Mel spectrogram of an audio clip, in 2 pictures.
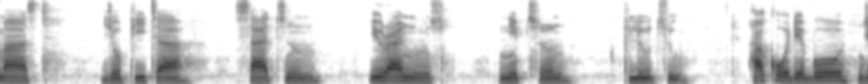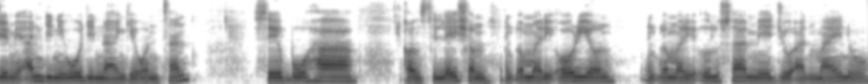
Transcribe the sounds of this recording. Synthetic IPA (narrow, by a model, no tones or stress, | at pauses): mast | d͡ʒɔpitʰa | satum | ʔiɾanusː | ip̚tʰɔn | plutʰu | hakɔdɛbɔnd͡ʒɛmiʔa̰nːdiniwodinaŋɡɛwɔntʰan | sɛjbɔɦa | kɔnstɛleʃɔnɛ̰nɗɔmaɾḭʔɔɾiɔn | ɛnɗɔmmaɾḭʔulsamed͡ʒɔʔa̰nmajnɔ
